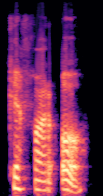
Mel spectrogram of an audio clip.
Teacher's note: We want to say kefar, and then we want to make sure there's a distinct separation between far and o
